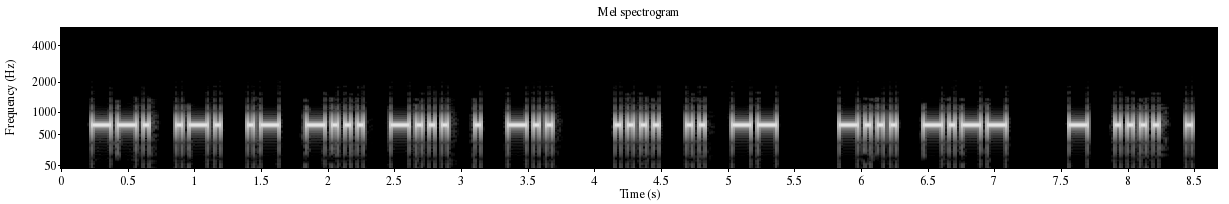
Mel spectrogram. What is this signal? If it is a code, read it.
Morse code, heard as a keyed tone, about 25 wpm, spaced as for 22 wpm, 700 Hz. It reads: GRABBED HIM BY THE
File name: Pinocchio / Pinocchio ch3 18 25 ik1hge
